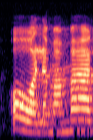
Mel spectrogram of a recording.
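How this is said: The greeting sounds cheerful and upbeat. The speaker is in a good mood. "uy, qué buen estado de ánimo"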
